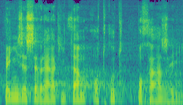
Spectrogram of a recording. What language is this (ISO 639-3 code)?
ces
